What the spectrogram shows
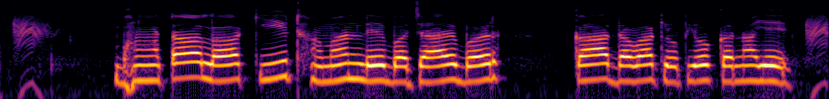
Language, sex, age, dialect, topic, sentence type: Chhattisgarhi, male, 18-24, Eastern, agriculture, question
